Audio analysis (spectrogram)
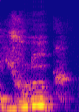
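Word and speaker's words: unique: मैंने बोल दिया यूनिक, यूनिक यूनिक यूनिक जो हो रहा है यू से स्टार्ट हो रहा है, यू से स्टार्ट हो रहा है, तो यू में जो कॉन्सोनेंट साउंड होते हैं, एक्चुअली मैं आपको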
